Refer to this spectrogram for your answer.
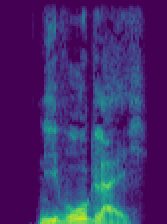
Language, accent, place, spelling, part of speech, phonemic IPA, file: German, Germany, Berlin, niveaugleich, adjective, /niˈvoːˌɡlaɪ̯ç/, De-niveaugleich.ogg
- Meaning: on the same level, matching in elevation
